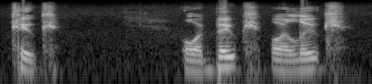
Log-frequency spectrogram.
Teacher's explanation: Most of the vowel sounds are flattened, but the double O sound is elongated.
